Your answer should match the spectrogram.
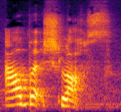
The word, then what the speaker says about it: Albert Schloss: doing tonight we're going to Albert Schloss in Albert Schloss is how you say it in town I've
